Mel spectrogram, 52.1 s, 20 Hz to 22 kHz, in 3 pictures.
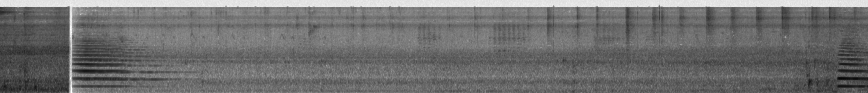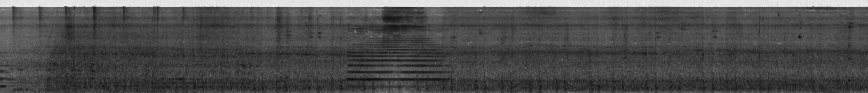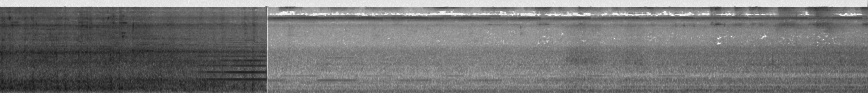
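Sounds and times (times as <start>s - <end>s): diesel locomotive passing: 0.0s - 52.0s
train wheels running past: 0.0s - 52.0s
train horn blast: 1.4s - 3.8s, 16.7s - 17.8s, 24.2s - 26.6s, 38.6s - 40.1s.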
